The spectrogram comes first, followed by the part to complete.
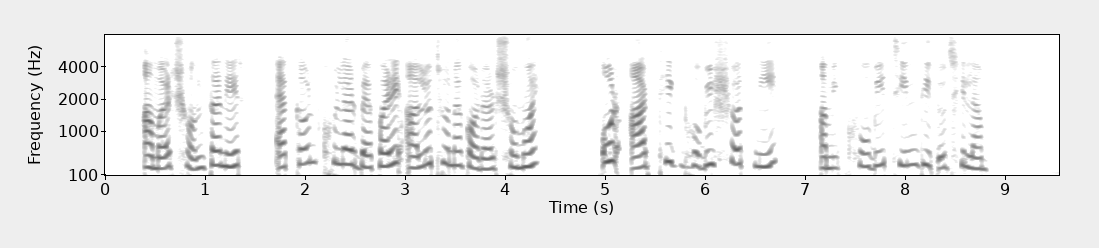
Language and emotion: Bengali, sad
